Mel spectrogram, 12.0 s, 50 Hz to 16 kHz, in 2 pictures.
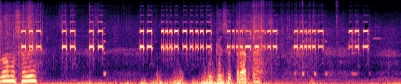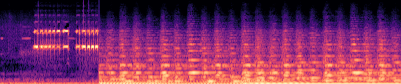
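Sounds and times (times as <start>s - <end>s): metal detector pinpointer beeping: 0.2s - 7.5s
music: 7.5s - 12.0s.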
